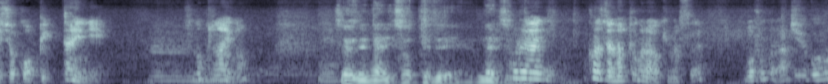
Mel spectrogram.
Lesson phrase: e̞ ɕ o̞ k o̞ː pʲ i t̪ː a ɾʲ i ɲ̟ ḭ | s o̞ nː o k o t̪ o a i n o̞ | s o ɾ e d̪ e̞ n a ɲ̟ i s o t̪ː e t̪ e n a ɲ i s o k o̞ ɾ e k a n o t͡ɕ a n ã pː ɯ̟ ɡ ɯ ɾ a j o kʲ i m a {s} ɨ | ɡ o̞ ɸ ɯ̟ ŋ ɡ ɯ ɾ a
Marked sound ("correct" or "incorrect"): correct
